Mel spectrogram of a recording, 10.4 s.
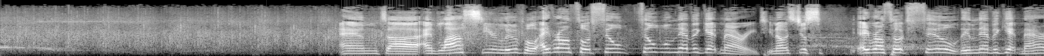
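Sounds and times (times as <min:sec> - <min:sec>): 
audience applause: 0:00.0 - 0:04.3
speech: 0:03.4 - 0:10.4.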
